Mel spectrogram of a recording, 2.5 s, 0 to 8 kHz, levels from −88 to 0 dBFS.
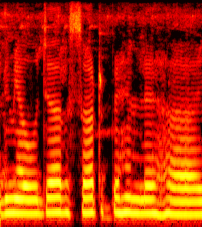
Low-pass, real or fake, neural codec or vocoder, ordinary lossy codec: none; real; none; none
